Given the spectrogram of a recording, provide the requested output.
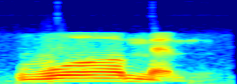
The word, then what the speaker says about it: woman: 可是它的发音是不一样的，所以针对单数的，它的发音是 wo。是一个的音 woman，然后复数的它的发音是 we 的音 women，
